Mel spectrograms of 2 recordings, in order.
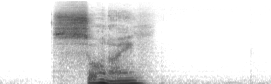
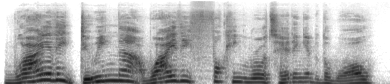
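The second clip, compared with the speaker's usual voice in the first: exasperated; 4 semitones higher than usual. Real, not acted. Animator watching arms rotate into the wall, exasperated. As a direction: demand an answer in angry disbelief.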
